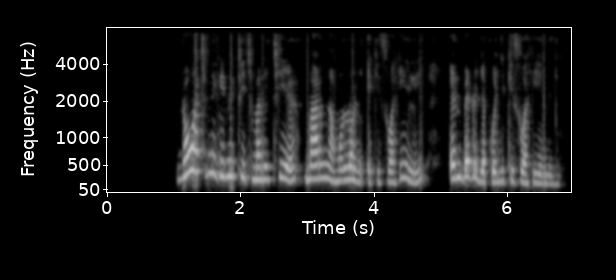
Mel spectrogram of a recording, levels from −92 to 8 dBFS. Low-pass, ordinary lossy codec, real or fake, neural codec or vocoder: 7.2 kHz; MP3, 48 kbps; fake; codec, 24 kHz, 3.1 kbps, DualCodec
